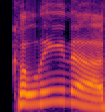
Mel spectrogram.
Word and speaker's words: Kalina: We have Devil's Train, Special Day, Kiss the Sky, Senior Garcia, Kalina, is that how I pronounce Yep, it? yep. Kalina, Still Crazy After All These Years, Little Things,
